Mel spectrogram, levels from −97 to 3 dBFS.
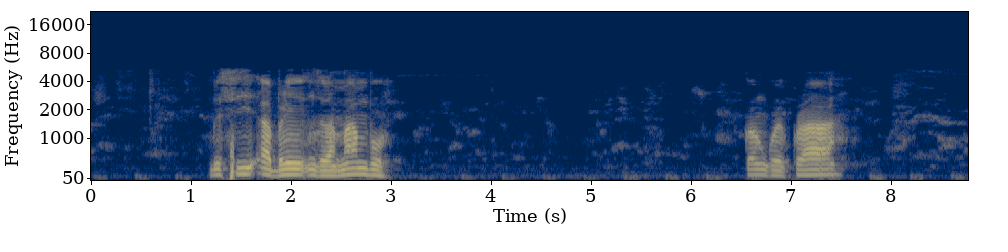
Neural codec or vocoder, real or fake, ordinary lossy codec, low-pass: vocoder, 44.1 kHz, 80 mel bands, Vocos; fake; AAC, 48 kbps; 5.4 kHz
